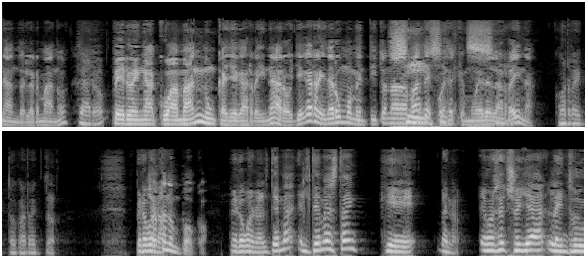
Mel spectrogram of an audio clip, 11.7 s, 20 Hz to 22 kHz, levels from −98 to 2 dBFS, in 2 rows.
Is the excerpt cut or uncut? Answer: uncut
